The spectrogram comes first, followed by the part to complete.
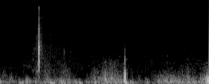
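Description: Mid iron striking a golf ball off the tee: one crisp, sharp click about half a second in, then a duller knock just under a second later, over a low rumble of wind on the microphone.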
